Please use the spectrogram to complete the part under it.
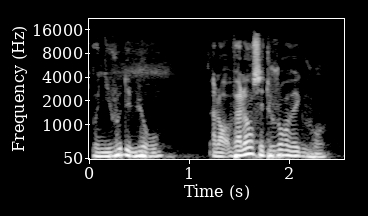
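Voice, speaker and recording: A man's voice: medium pitch, racing, warm tone, slightly rough. A man improvising narration as the game master of a tabletop role-playing game, hesitant and often correcting himself as he describes scenes. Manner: hesitant, self-correcting, piecing descriptions together.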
